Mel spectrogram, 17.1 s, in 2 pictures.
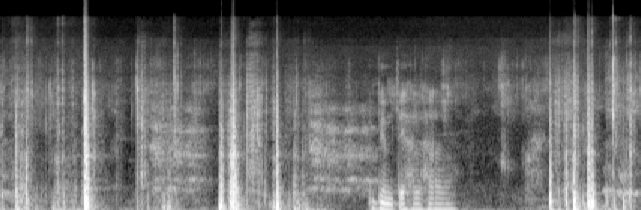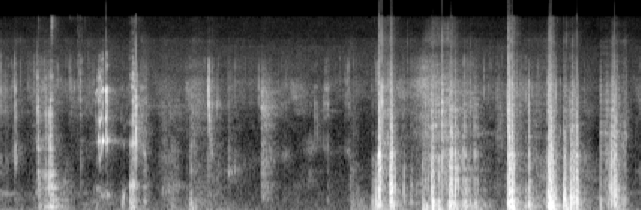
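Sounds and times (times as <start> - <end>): crunching crispy rice crackers: 5.8 - 13.4.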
